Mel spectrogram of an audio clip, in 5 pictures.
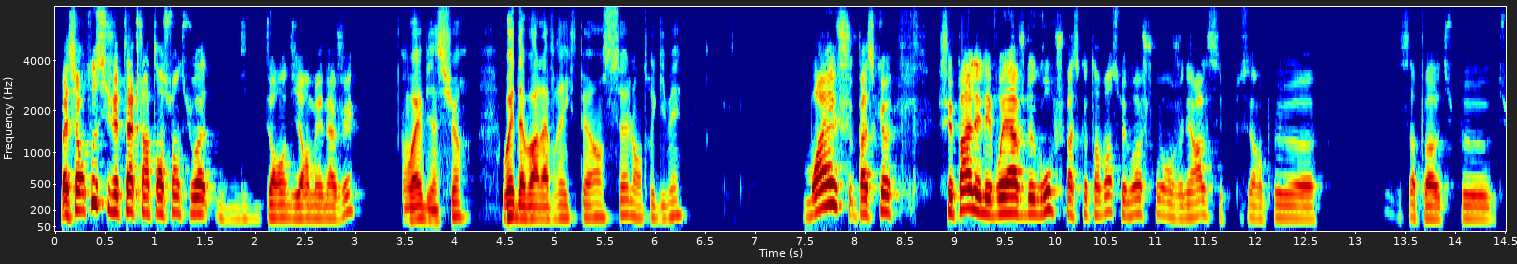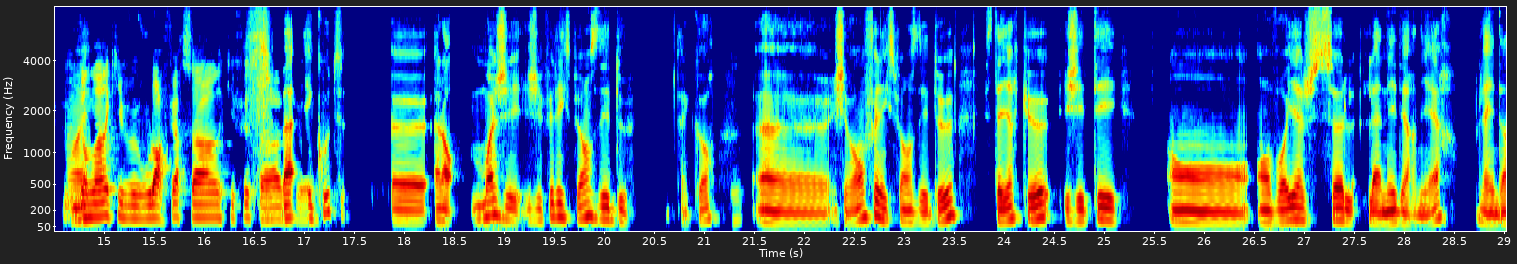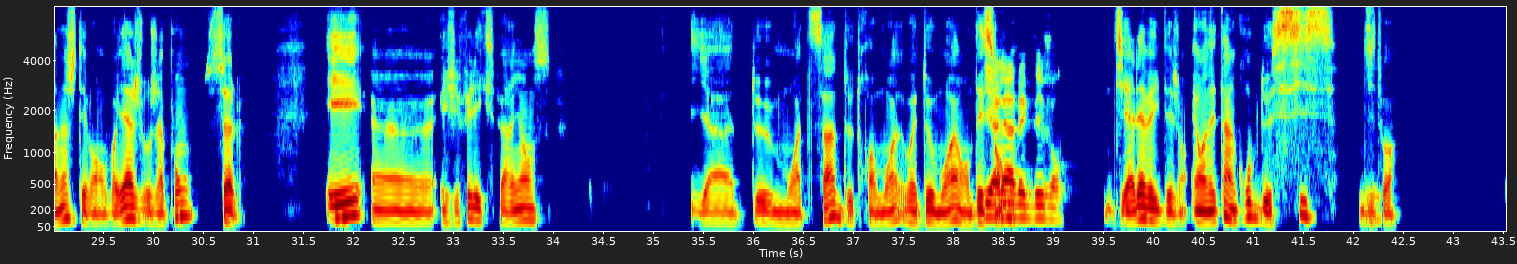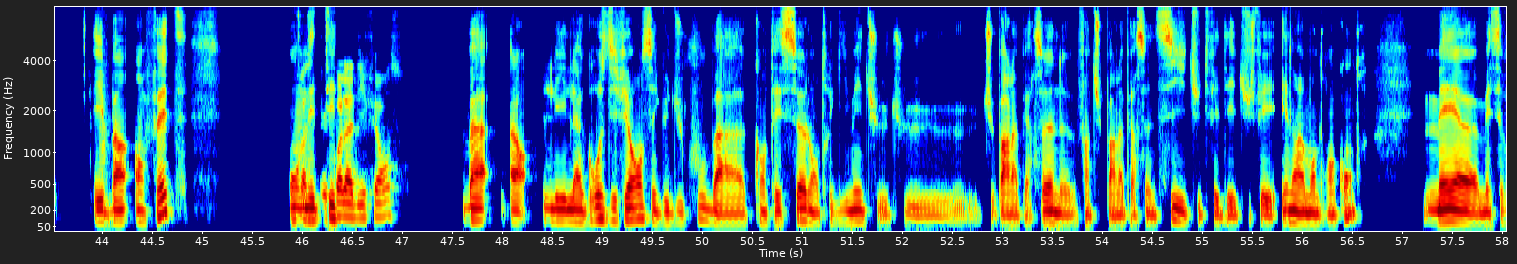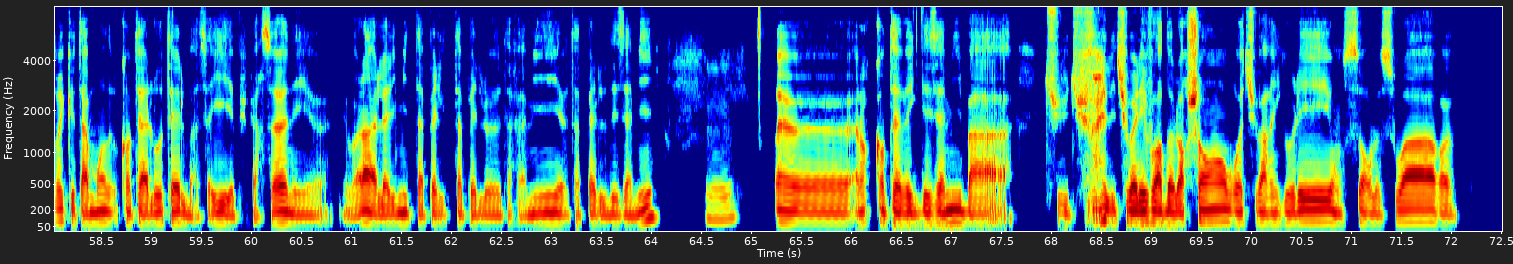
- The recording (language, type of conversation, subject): French, unstructured, Quels défis rencontrez-vous pour goûter la cuisine locale en voyage ?
- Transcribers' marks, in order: tapping; stressed: "seul"; other background noise; tsk; laughing while speaking: "vas aller"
